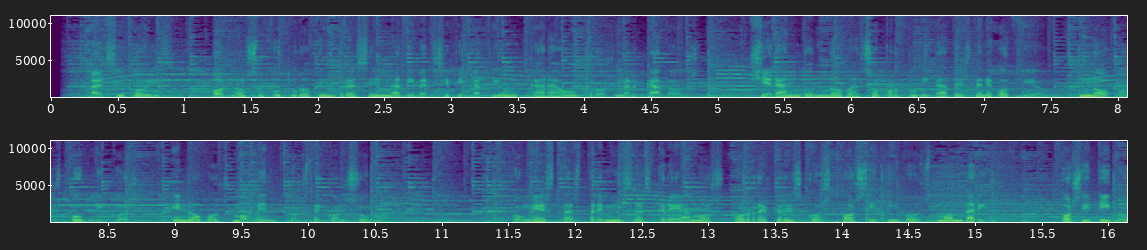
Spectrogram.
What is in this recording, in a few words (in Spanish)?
Masculino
